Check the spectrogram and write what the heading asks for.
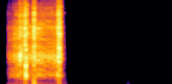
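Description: Short sound effect accompanying an animated logo: a brief noisy swish with a few sharp clicks inside it, lasting under a second.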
